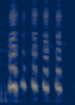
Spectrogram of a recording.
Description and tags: monstro feito por humano - human voice
monstrao, monstro, monster, bicho, bichinho, bichao, monstrinho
